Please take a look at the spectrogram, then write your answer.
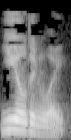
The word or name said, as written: yieldingly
